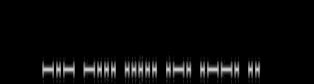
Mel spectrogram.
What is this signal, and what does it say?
Morse code, heard as a keyed tone, about 45 wpm, 700 Hz. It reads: KB5RPI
